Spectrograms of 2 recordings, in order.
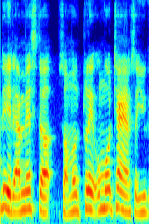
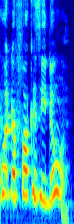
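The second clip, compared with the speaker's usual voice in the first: incredulous outburst; 10 semitones higher, 6 dB quieter than usual. Retold or imitated. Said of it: "I'm like".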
